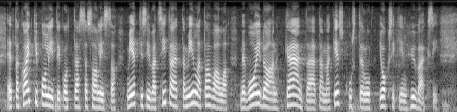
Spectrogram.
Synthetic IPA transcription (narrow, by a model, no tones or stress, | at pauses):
ʔet̪ːækɑikːipoliːt̪ikot̪t̪æsːæsɑlisːɑ | miet̪ːisiʋæt̪sit̪æet̪ːæmilːæt̪ɑʋɑlːɑ | meʋoidɑːnkæːnt̪æːt̪æmækeskust̪elujoksikinhyʋæ̰ksḭ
